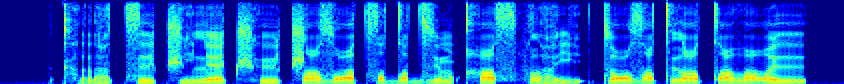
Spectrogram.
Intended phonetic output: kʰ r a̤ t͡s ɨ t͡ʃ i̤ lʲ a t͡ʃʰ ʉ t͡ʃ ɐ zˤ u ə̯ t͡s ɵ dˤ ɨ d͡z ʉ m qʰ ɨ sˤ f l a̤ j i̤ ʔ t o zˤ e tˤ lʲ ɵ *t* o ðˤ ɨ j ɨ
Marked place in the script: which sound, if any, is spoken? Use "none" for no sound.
tˤ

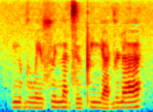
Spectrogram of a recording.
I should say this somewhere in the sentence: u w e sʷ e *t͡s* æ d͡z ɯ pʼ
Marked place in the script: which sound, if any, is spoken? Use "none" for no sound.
n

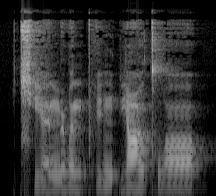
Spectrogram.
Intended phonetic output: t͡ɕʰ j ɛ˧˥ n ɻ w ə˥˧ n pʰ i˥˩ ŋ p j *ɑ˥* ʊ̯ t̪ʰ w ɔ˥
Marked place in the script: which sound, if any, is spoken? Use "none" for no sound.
ɑ˥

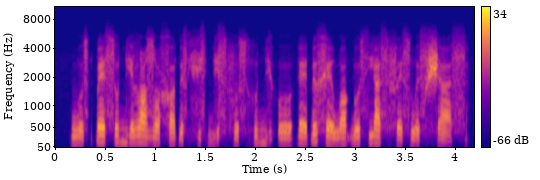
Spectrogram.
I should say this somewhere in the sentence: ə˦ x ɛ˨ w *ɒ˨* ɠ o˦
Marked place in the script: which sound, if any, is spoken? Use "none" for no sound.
ɒ˨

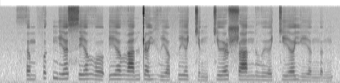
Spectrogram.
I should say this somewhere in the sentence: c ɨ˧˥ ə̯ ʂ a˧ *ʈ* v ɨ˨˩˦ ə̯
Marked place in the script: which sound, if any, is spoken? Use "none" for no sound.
n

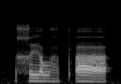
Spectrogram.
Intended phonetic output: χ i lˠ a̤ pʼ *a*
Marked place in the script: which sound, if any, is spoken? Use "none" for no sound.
a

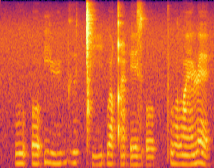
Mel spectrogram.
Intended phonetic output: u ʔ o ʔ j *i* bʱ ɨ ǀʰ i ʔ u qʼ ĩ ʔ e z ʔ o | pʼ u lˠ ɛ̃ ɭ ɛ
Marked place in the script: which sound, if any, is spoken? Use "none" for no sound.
y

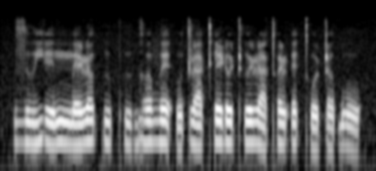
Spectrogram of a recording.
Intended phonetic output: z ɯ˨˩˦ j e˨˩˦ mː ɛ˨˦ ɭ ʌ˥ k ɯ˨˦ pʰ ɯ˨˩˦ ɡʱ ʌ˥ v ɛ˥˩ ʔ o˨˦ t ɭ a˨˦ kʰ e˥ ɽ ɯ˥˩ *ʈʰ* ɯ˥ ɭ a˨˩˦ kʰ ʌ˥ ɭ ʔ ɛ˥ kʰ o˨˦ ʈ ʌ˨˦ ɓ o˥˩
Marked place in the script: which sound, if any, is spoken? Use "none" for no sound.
ʈʰ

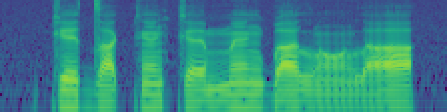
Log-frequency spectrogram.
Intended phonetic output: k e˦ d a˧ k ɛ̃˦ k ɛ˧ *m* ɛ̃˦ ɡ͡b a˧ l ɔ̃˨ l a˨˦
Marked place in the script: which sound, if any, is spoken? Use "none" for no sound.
m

